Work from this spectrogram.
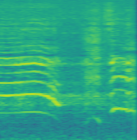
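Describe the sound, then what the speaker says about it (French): A dark, nightcore-styled version of the TV character Victor screams in a high, sped-up wail that slides downward, breaks briefly, then rises again for a shorter shriek. "Victor, version dark, apparaît et hurle en version nightcore à te faire saigner les oreilles"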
